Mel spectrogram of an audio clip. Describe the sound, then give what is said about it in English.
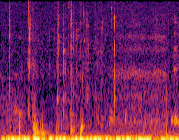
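Someone takes a quiet sip of a drink: a few soft, irregular wet clicks and mouth sounds over a low hum, with no talking. “Just going to take a sip.”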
